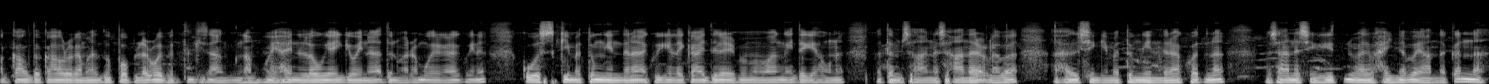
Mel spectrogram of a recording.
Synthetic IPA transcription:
ɐkaldɐkawɾɐɡɐmɐːdupopulɐɾojbɐkʰisanŋɐmojɦajnɐlɐwjajɡiojnɐːdunmɐɾɐmojɾɐɡɐakʰojnɐkoskimɐtuŋːindɐnɐːkʰojɡilɐjkajdɐlɐjɾibɐmɐmaŋɐjdɐɡiɦɐwnɐmɐtɐmsaŋnɐsanɐɾɐk̚lɐbɐɐɦɐlsiŋɡimɐtuŋːindɐnɐkʰot̚dnɐmɐsanɐsiŋɡihɐjnɐbɐjamnɐkɐnːɐ

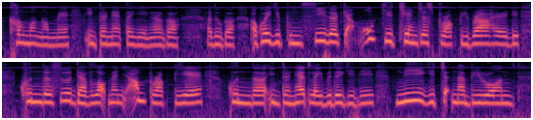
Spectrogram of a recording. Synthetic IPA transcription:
kʰaŋbɐŋɐmeintɐɾnet̚ːɐjeŋɾɐɡɐ | ɐduɡɐɐ̰kʰojɡipunsidɐkja̰mukːit͡ʃend͡ʒespuɾak̚pibɾaɦajɾɐdikʰundɐsudebʱelop̚mentja̰mpuɾak̚piekʰundɐʔintɐɾnetlɐjbɐdɐɡidimiɡit͡ʃɐt̚nɐbiɾon

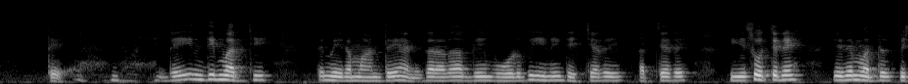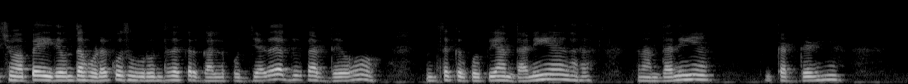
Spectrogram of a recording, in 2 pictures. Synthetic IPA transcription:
t̪eː | d̪eɪnd̪iːməɾd͡ʒiː | t̪eːmeːɾaːmand̪eːaːneːɡəɾãːd̪aːəɡẽːboːɽbiːnĩːd̪eːt͡ʃaːd̪eːkəɾt͡ʃaːd̪eː | iesoːt͡ʃnẽː | d͡ʒeɽẽːməd̪əd̪pɪt͡ʃʰːãːpɛːiːd̪eːʊnd̪aːɦoːɽaːkʊsuːɾʊ̃nd̪aːd̪ekəɾɡəlpʊd͡ʒaːd̪eːəɡeːkəɾd̪eːooː | nd̪eːəkəɾkoːiːpɪãːnd̪aːnĩːɛːɡəɾa | kəɾãːnd̪aːnĩːɛː | kəɾd̪eːnĩːɛː

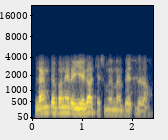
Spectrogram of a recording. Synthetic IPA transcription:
lɛ̃ːɳɖ̚pebɐneɾɐɦieːɡaːt͡ʃesmẽmɛ̃bʱeːt͡ʃleːɾaːɦũː

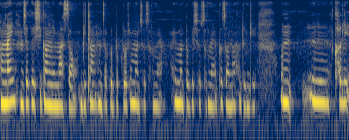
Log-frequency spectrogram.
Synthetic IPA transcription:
tʰaŋnajhɯnzakʰɯsiɡaŋnimasawbitʰaŋhunzakʰɯdɔk̚tɔɾhimɔnsɔsɔɾmajahimɔntʰɔbisɔsɔɾmajapʰɯzawnahɯduŋdiun | kʰali

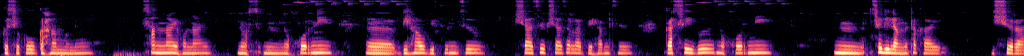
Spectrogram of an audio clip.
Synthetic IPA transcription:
kɯsɯkʰuɡaɦamːɯnɯ | sanːajɦɔnaj | nnɔkʰɔɾni | biɦawbipʰunzɯ | sazɯksazalabeɦamzɯ | ɡasɯjbɯnɔkʰɔɾni | sɯlilaŋnɯtʰakʰaj | isɯɾa

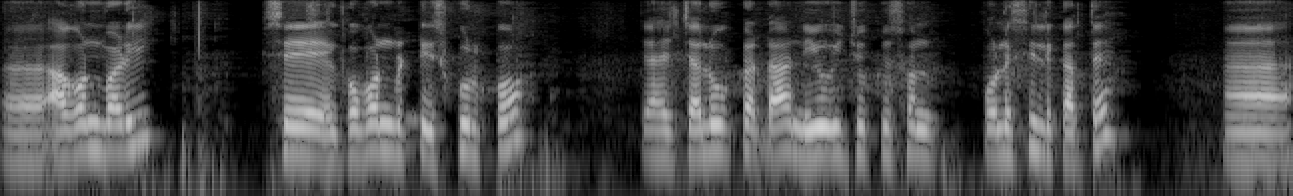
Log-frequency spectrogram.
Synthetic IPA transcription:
a̰ɡɔnbaɽi | sɛɡɔbɔnbɛʈːiskulkɔ | d͡ʒaɦɛt͡ʃalukat̪aniuid͡ʒukusɔnpɔlisilɛkat̪ɛ

